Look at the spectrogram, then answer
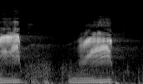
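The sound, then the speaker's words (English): Two low, raspy drake grunts blown on a duck call bought at Walmart, a short burst followed by a longer, buzzier one. “You know, it'll do a duck, you know, a drake grunt.”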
